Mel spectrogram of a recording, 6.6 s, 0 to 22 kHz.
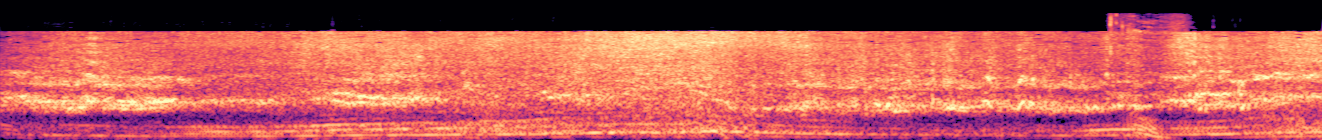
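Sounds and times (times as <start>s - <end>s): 
sports car tires squealing as it skids: 0.0s - 6.6s
Ferrari SF90 Stradale V8 hybrid sports car engine roaring and revving: 5.4s - 6.6s.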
